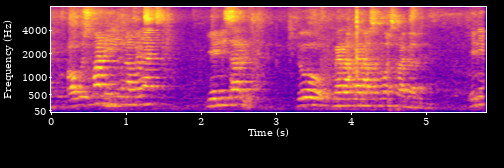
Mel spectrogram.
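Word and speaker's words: Yeniçeri: Tulisannya seperti ini. Tulisannya pakai Jenisari. Tapi dibacanya Yenisari.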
